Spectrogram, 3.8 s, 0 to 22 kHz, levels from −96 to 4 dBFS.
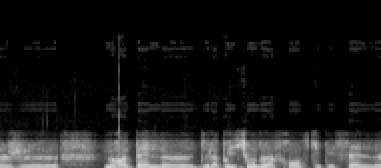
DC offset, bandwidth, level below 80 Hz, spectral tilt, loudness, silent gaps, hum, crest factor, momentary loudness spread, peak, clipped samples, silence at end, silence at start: under 0.1%; 5.4 kHz; -64 dBFS; -8 dB/octave; -22 LUFS; none; none; 18 dB; 9 LU; -4 dBFS; under 0.1%; 0 s; 0 s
